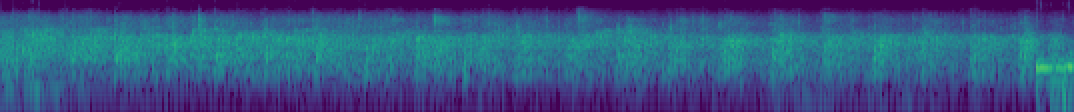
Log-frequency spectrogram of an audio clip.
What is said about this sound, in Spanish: ¿Alguien puede decir amén a eso? ¿Alguien puede aplaudir esta tarde fuerte al Señor?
